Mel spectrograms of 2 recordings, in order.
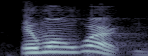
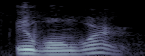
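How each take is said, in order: First: "It won't work" lifted to full voice; emphatic repeat. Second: "It won't work" dropped low and soft; low-key verdict. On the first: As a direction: restate "It won't work" firmly, at full volume. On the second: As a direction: say "It won't work" lower, like a grave aside. Grave verdict, then repeated firmly. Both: Real, not acted.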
